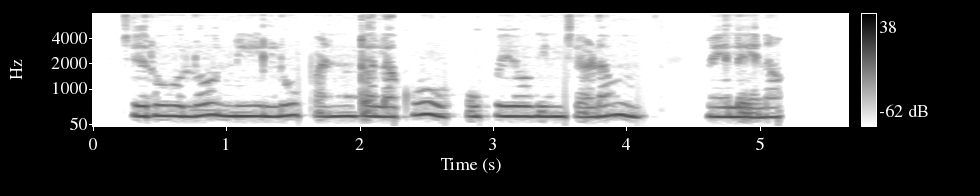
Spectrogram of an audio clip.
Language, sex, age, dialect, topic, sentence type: Telugu, female, 18-24, Southern, agriculture, question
